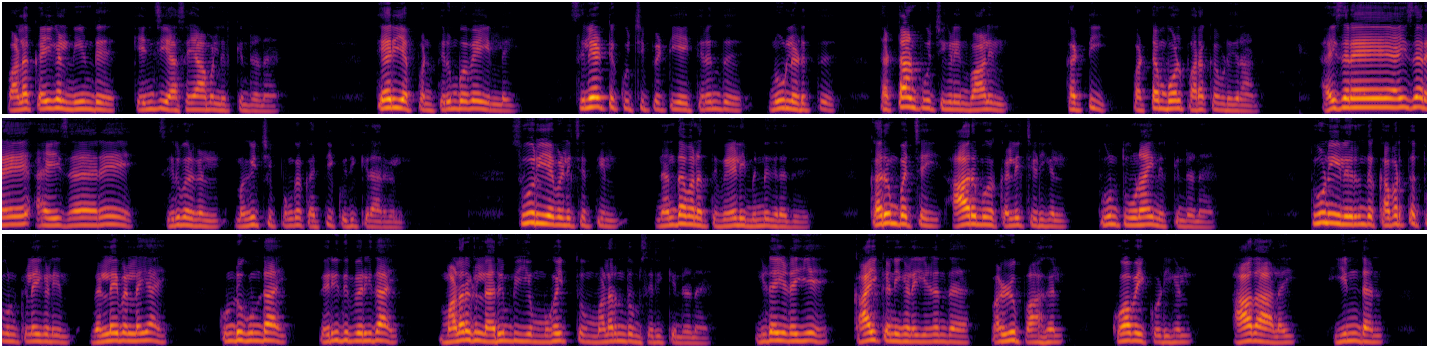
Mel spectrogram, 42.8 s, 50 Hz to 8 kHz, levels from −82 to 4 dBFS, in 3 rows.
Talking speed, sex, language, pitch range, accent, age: 85 wpm, male, Tamil, 165-200 Hz, native, 40-59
